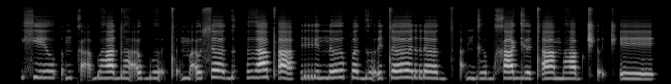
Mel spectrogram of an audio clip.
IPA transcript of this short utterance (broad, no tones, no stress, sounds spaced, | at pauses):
xʲ eː ʊ̯ ʔ ə̰ m k a̰ bʱ a dʱ a̰ ʊ̯ bʱ ə̰ tʼ ə̰ m a̰ ʊ̯ s ɜ ɡ | ð a pʼ a | rʲ ə n əː p ɜ ɡʱ ə̰ ɪ̯ t ɜː r ɜː ɡ t͡sʼ a̰ nʲ ɡʱ ə b x a ɡʲ əː tʼ aː m ɦ a b t͡ʃʼ ə̰ t͡ʃʼ eː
